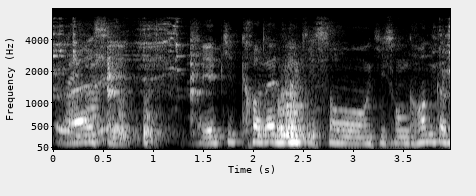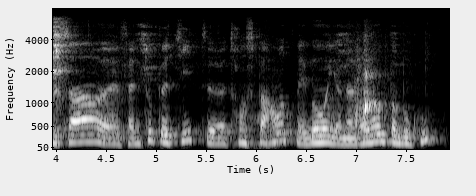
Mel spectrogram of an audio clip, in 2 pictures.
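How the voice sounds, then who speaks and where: Audible room echo and noticeable background noise surround a man whose fairly high voice keeps a fairly even intonation. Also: moderate pace. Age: 50s. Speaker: cave diver. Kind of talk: documentary interview. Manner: halting, many hesitations.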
